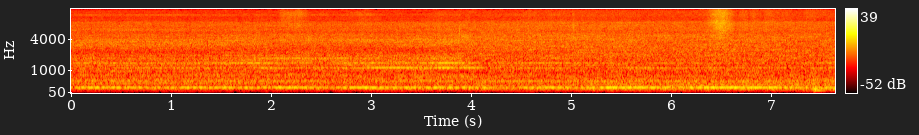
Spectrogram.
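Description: Steady electrical hum and fan whir of a powered-up 1994 Daewoo Puma 15 CNC lathe, from its control cabinet and cabinet cooling fans, with one constant low tone.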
